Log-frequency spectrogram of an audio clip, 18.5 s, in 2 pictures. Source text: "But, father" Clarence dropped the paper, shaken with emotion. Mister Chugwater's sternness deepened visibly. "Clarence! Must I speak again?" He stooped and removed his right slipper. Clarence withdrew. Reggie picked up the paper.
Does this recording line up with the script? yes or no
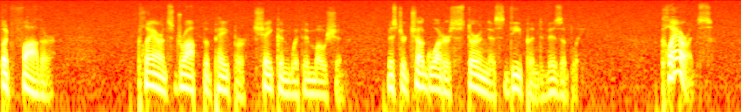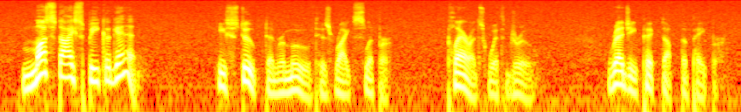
yes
